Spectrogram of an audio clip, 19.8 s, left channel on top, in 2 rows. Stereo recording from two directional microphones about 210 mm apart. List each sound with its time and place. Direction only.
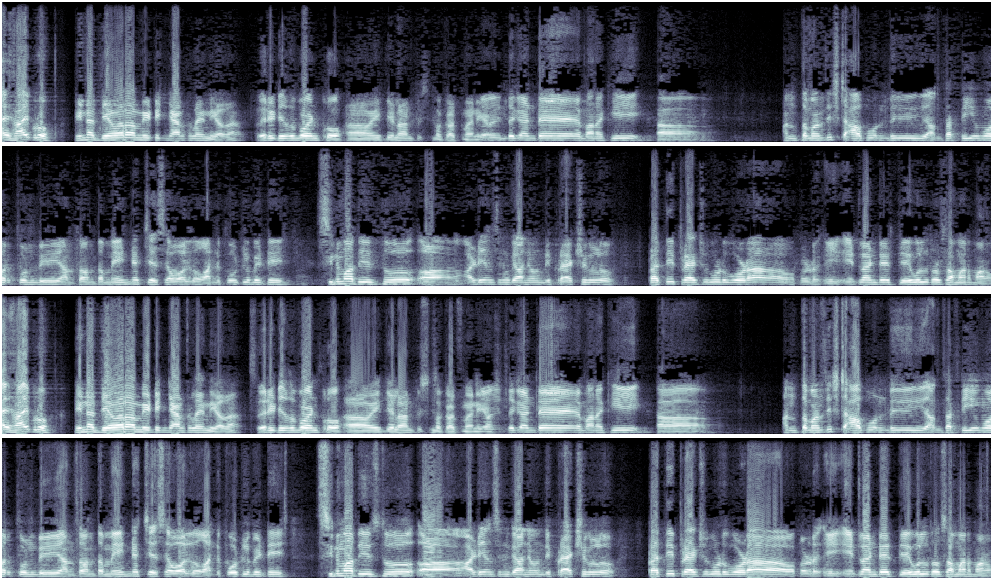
0.0 s a man's voice: 5° right (ahead or behind)
0.7 s a man's voice: 60° right (ahead or behind)
2.5 s a man's voice: 5° right (ahead or behind)
3.4 s a man's voice: 60° right (ahead or behind)
4.7 s a man's voice: 5° right (ahead or behind)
